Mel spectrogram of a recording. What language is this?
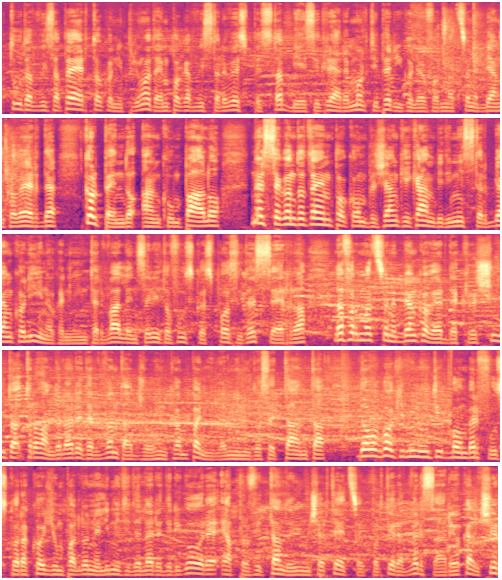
Italian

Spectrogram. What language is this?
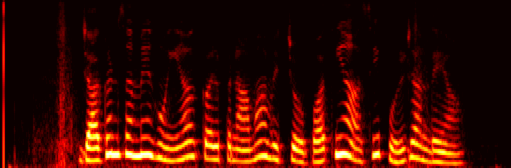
Punjabi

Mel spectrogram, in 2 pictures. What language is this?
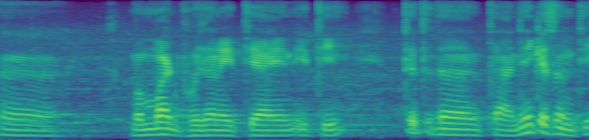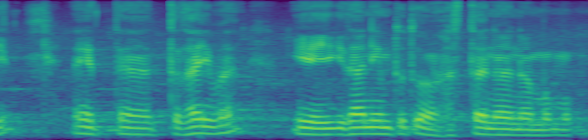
Sanskrit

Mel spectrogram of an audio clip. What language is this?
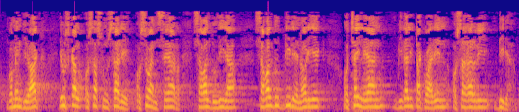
Basque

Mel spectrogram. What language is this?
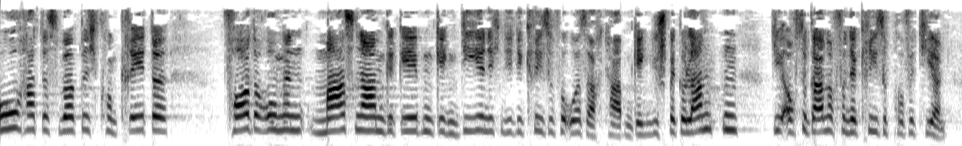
German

